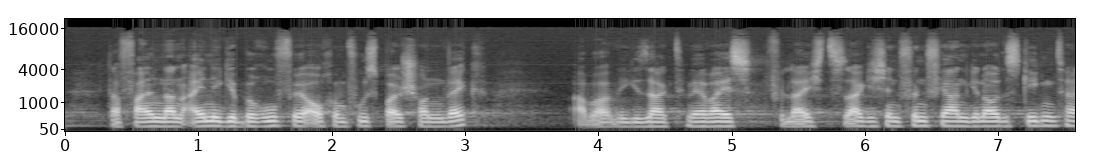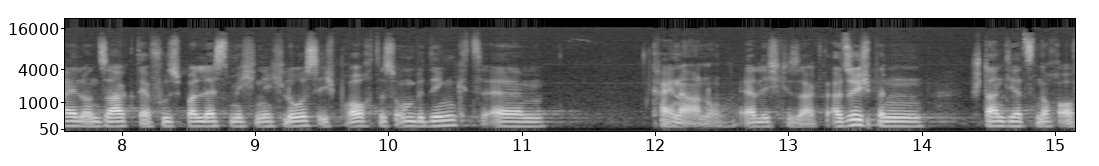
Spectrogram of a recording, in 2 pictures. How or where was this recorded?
live audience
